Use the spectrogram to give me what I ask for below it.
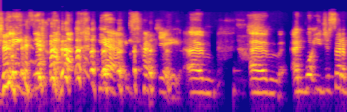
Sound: laughs

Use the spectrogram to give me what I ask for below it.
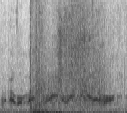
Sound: bang

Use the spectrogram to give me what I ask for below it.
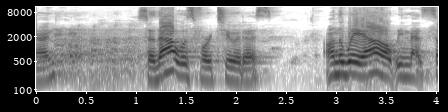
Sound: laugh

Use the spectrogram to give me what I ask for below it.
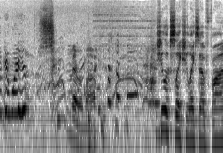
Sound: laughs

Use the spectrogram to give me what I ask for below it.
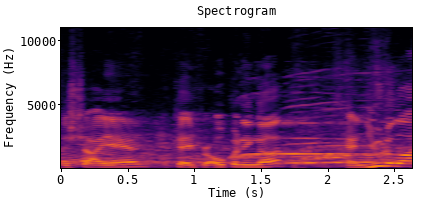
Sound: crowd cheers

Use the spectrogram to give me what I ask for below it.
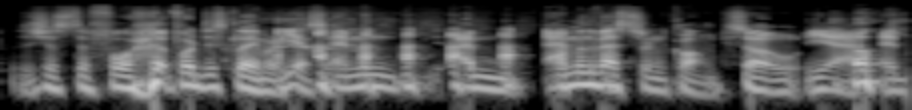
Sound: laughing

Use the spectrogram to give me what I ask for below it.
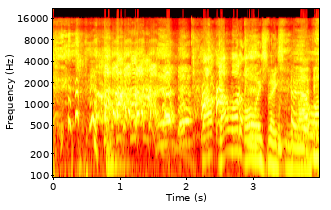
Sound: everyone laughs

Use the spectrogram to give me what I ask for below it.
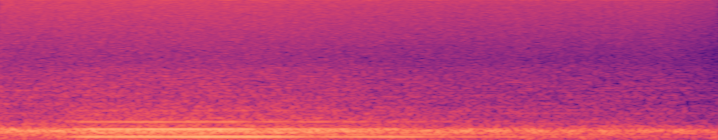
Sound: wind blows gently; distant foghorn blowing

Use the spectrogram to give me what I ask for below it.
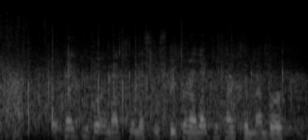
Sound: applause

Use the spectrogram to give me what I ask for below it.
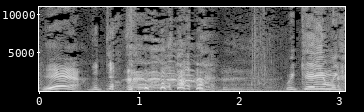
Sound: laughing

